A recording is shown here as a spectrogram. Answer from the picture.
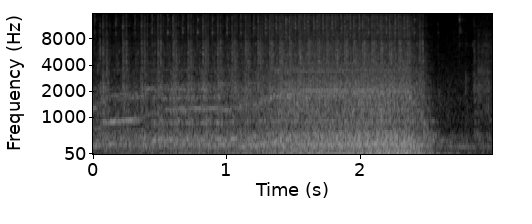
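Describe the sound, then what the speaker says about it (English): A sewing machine runs a quarter-inch pillowcase seam with a close, steady mechanical whir that stops abruptly near the end. "Okay, I'm going to sew it through right now."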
